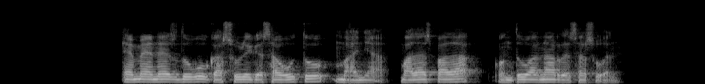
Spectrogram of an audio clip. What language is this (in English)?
Basque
